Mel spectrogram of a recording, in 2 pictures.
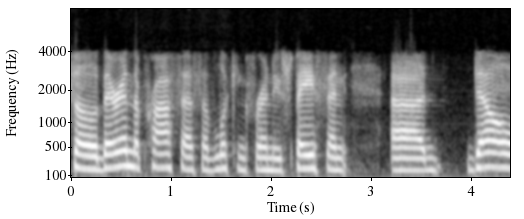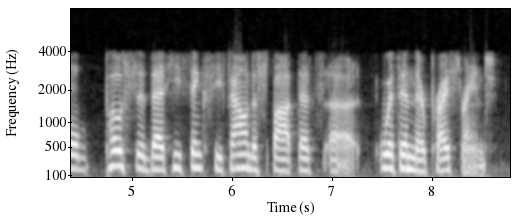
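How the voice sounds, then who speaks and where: A woman's voice: lowish voice, steady tone, unhurried, no echo, narrow, tinny audio. A woman co-hosting a podcast in casual chat, heard over a thin call line. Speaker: podcast co-host.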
